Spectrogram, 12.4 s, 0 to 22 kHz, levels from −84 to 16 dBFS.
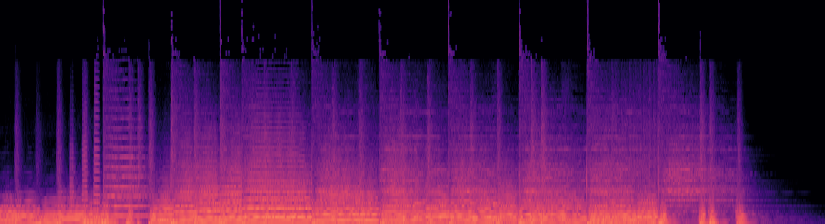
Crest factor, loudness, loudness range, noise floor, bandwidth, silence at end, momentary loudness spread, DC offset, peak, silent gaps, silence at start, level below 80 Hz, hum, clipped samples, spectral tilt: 16 dB; -15 LUFS; 4 LU; -58 dBFS; 19 kHz; 1.05 s; 6 LU; under 0.1%; 0 dBFS; none; 0 s; -28 dBFS; none; under 0.1%; -4.5 dB/octave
